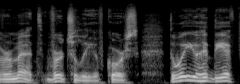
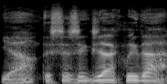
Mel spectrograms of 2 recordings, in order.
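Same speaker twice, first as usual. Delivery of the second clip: quiet muttering, lower; 7 semitones lower than usual. Reading a story aloud, a character answers a murmured remark: muttering back. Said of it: "muttering back".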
